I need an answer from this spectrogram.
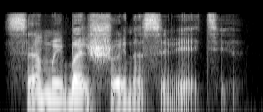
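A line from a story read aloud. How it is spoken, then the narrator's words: Grim smirking. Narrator (Russian): мрачно ухмыльнулся Шрам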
